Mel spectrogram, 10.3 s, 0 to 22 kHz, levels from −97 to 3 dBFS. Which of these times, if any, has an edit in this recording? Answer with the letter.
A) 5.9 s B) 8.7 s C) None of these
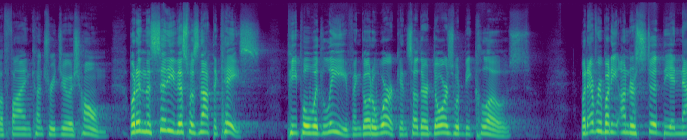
C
